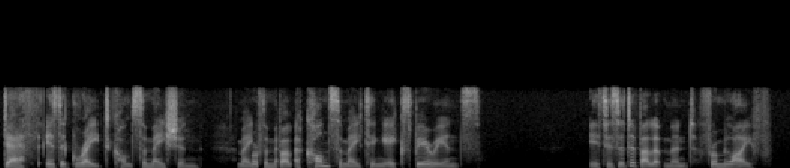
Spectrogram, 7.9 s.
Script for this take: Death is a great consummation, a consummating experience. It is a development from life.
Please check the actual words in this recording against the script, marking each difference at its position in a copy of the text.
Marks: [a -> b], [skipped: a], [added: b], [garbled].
Death is a great consummation, [garbled] a consummating experience. It is a development from life.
